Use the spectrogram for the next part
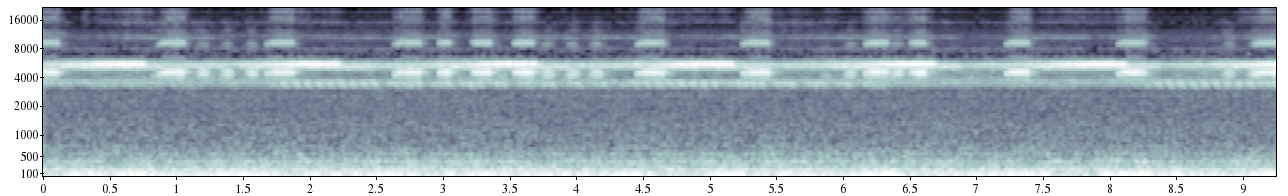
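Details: Bell cricket, crisp high tinkling chirps in spaced bursts, some doubled, set against a steady high-pitched whine and a quiet low drone.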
